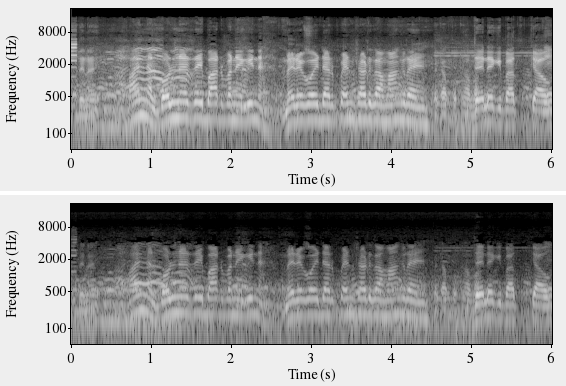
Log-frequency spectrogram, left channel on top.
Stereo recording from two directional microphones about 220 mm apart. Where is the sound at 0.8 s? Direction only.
40° left (ahead or behind).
